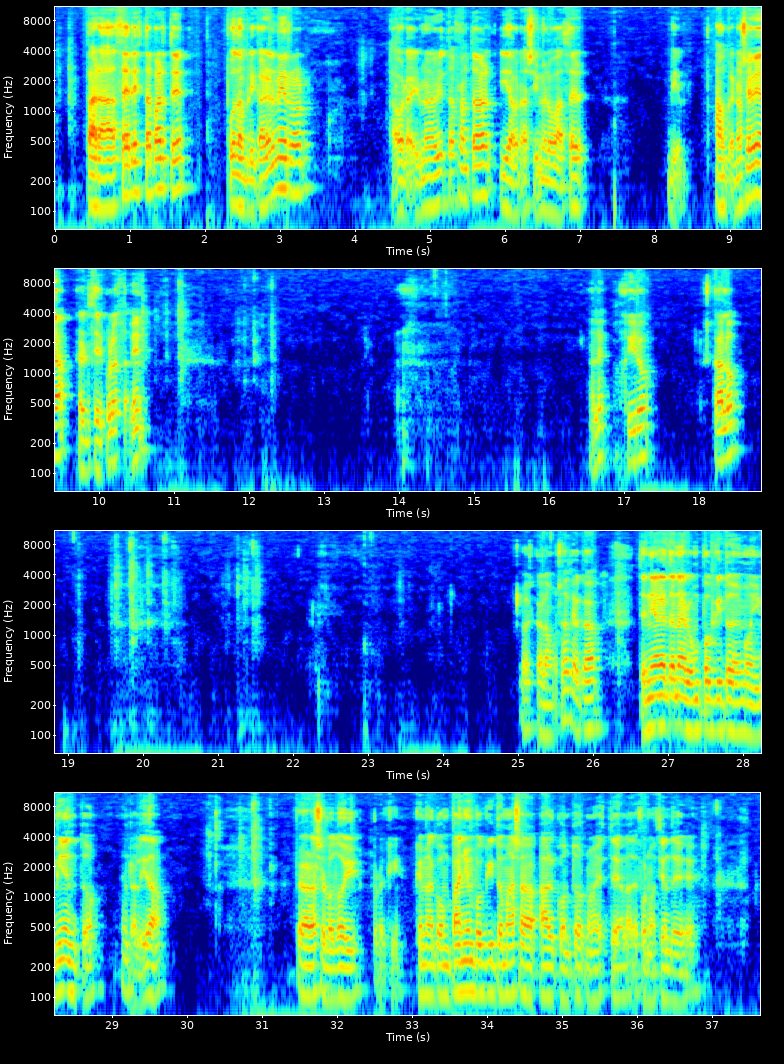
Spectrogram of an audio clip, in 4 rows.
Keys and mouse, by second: 2.1-9.2 drag, 4.5 alt+q, 9.2-14.5 middle drag, 10.9 alt+q, 14.5 click, 14.7-19.1 middle drag, 17.2 s, 19.1 click, 19.7 alt+q, 20.1-23.0 shift+middle drag, 21.3 s, 23.0 click, 23.4 g, 25.4 click, 26.1 alt+q, 26.8-37.6 shift+middle drag, 30.7 alt+q, 36.9 alt+q.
